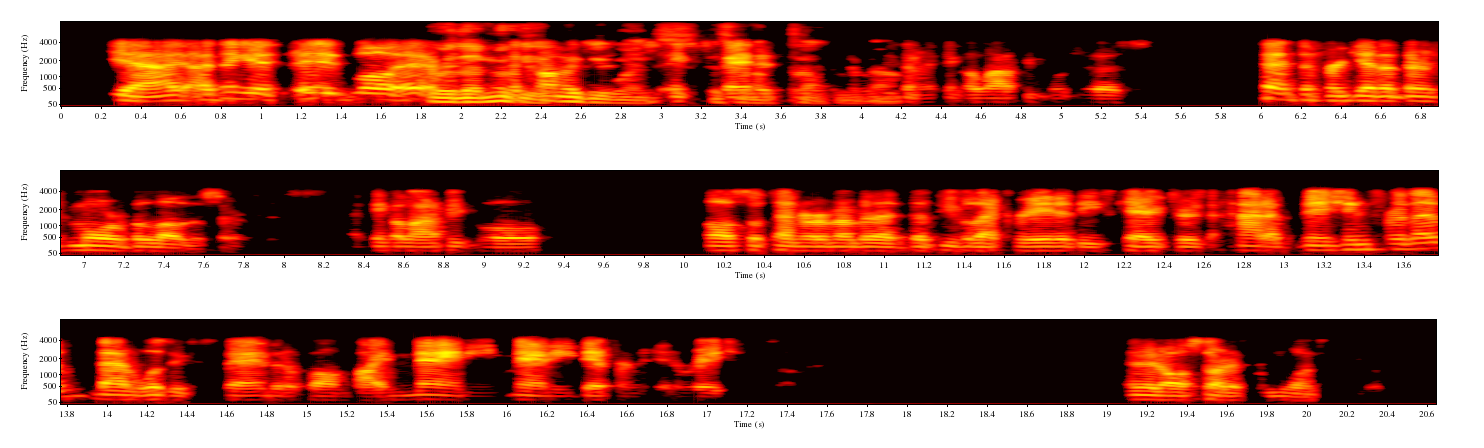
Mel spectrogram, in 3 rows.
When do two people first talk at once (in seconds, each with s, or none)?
1.8 s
